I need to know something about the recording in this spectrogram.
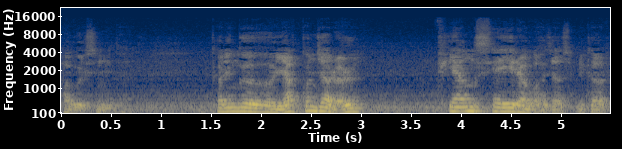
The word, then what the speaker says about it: fiancé: 가령 약혼자를 fiancé라고 하지 않습니까? fiancé, 둘째 음절에 앙 하는 둘째 음절에 액센트가 있는데 이 중류 사람들은 액센트를 셋째 음절에 세이에다 넣습니다. 그 피앙세이 이렇게 말하는데 그건 사실 그 틀렸는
